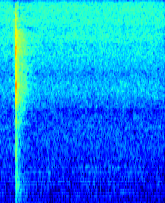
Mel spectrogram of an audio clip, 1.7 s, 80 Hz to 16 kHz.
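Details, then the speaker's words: Vicini-7500 powered speaker that powered on without sound, after capacitor replaced and audio wires spliced: one sharp click at switch-on, then near silence with no hum or buzz; previous noise gone. "já não veio com barulho."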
